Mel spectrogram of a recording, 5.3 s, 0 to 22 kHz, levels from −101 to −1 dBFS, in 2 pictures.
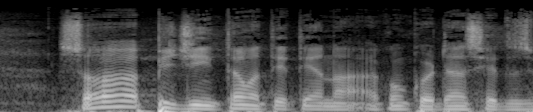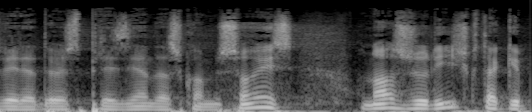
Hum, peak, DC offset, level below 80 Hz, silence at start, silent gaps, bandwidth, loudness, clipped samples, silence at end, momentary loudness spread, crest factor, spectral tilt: none; -10 dBFS; under 0.1%; -40 dBFS; 0.3 s; none; 15.5 kHz; -31 LUFS; under 0.1%; 0 s; 7 LU; 20 dB; -5 dB/octave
